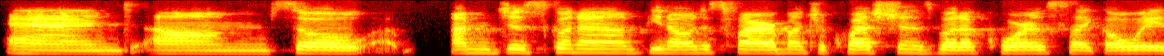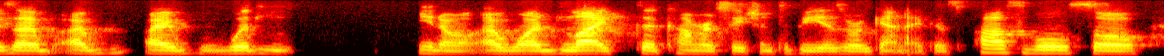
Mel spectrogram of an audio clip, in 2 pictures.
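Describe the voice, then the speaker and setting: Brief: lower-pitched woman coach hosting a live chat, dull lo-fi audio. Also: flat delivery, normal speed, no echo. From Haiti. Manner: chatty, laughs often, many fillers. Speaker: fitness coach and host. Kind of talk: casual live-stream interview.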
